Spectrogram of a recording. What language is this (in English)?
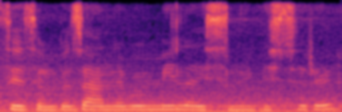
Bodo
